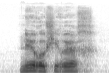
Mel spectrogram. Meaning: neurosurgeon
- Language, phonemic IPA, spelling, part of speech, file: Dutch, /ˈnøːroːʃirʏrx/, neurochirurg, noun, Nl-neurochirurg.ogg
